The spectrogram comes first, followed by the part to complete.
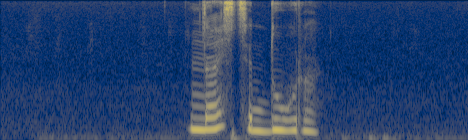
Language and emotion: Russian, angry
